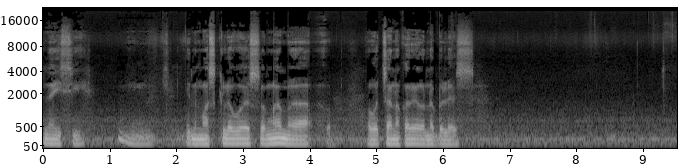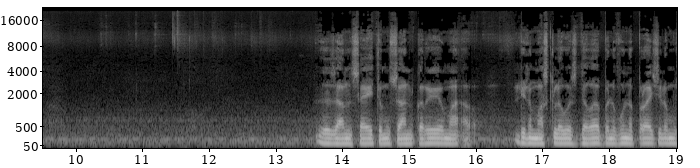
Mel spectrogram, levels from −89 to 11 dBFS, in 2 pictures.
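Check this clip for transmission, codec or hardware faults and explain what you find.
Nothing turned up here worth flagging: the speech comes across steady and intact, with no sign of trouble from the transmission path, the encoding, or the gear it passed through.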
